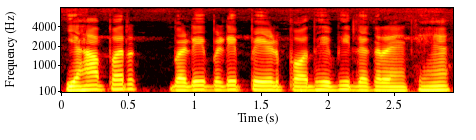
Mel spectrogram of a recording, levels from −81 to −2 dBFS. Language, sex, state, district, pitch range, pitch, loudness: Hindi, male, Madhya Pradesh, Katni, 135-145 Hz, 140 Hz, -18 LUFS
